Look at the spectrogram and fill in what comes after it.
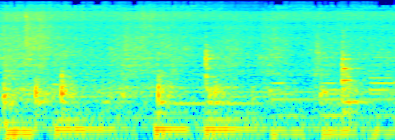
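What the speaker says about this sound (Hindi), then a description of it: "अभी हम थोड़ा सा प्याज और अदरक लहसुन के साथ हम इसको भी फ्राई करेंगे" Chicken fries in a pan with onion, ginger and garlic, a steady close sizzle broken by several sharp scraping stirs of a spoon against the pan, with no talking.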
